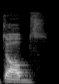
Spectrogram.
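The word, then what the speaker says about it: Doubs: Um, but like Romeo Dubs was was it 4 years 68 million up to 80. I would just like to interject. I've checked and it's pronounced Dobs.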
